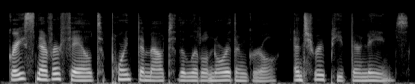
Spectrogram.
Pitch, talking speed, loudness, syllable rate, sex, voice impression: 195 Hz, 245 wpm, -20 LUFS, 6.3 syllables/s, female, slightly feminine, young, slightly bright, clear, slightly fluent, cute, slightly unique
